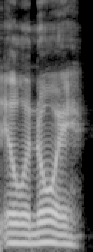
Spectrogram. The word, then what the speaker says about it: Illinois: a little funny joke i used to pronounce the s in illinois i know some people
